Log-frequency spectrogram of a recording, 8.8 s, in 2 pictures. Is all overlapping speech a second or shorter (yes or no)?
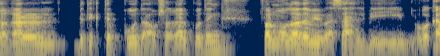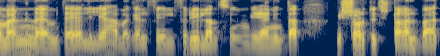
yes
